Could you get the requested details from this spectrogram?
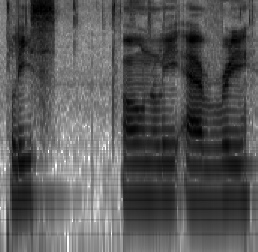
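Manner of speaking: ordinary talk, nothing marked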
